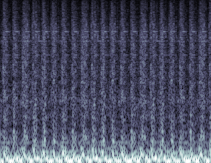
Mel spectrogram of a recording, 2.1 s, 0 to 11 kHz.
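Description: Rapid, continuous automatic cannon fire from a Heinkel He 112 fighter in the War Thunder aerial combat game, a steady dense rattle of shots heard alone without talk.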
